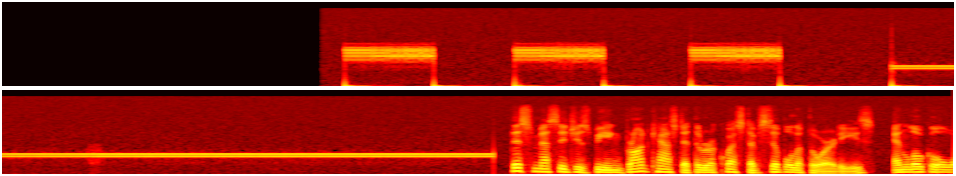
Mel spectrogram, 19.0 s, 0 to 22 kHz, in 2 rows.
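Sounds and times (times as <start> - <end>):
two-tone attention signal: 8.9 - 14.4
warbling data tones: 8.9 - 14.4.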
